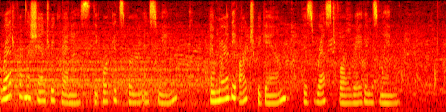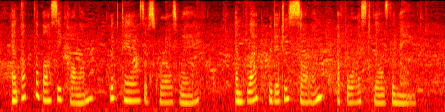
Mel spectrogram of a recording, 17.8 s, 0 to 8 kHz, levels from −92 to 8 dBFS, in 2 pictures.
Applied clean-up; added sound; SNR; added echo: none; Crowd; 10 dB; none.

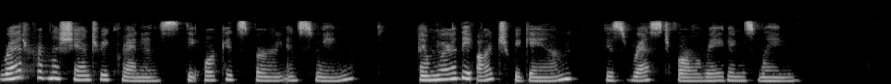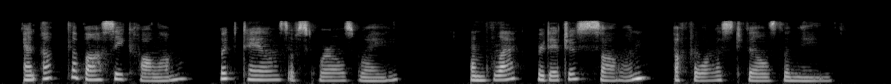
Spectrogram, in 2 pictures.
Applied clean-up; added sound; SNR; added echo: neural mask model DeepFilterNet 3.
